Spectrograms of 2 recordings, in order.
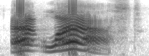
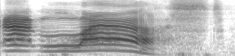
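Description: First: Loud, high cry of relief; exclaimed. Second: High drawn-out cry of joy; exclaimed. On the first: Preacher playing Adam, loud joyful exclaim. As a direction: burst out with it, overjoyed. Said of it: "the man exclaimed". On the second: Adam seeing Eve, high joyful exclaim. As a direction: savor the relief. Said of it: "he exclaimed". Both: Acted.

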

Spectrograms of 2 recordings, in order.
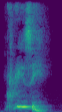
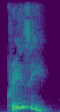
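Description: First: Even higher, near-crying cry; anguished cry. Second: Very high, exasperated; exasperated cry. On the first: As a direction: let the voice crack on it. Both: Real, not acted. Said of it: "preacher exclaims".

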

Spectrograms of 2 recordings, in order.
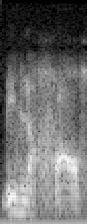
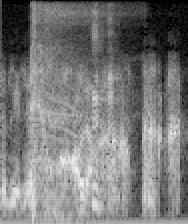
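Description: First: Mock French accent, higher; hammy French accent. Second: Slow, drawn-out mock French accent. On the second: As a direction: stretch it out in a hammy French accent. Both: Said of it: "It's just the way they speak".

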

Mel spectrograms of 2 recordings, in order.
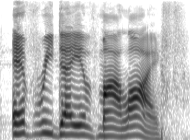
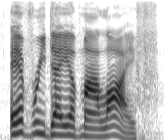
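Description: The two takes are said the same way.

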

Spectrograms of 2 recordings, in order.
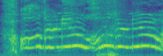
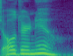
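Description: First: Very high, loud mock shriek; freaking out. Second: Said in the usual way. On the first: Monica hears her ex's message, freaking out. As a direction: demand it again in hammed-up hysterics. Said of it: "they all freak out".

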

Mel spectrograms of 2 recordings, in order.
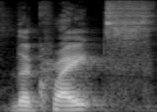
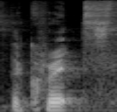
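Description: First: "Krites" with a long i, like "kites"; "Krites" with an eye vowel; alternative pronunciation. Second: "Crits" with a short i; "Crits" with the vowel of "sit"; alternative pronunciation. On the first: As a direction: say "Krites" to rhyme with "lights". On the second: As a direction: say "Crits" to rhyme with "bits". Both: Shown as a demonstration. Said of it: "you know how the Crits".

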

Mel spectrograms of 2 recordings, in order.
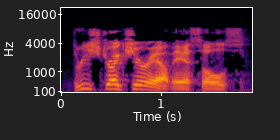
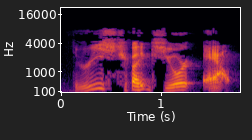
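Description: First: High, loud taunting call; mocking shout. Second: Laughing taunt. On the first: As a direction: yell it out like an umpire mocking them. Mocking chant at offenders. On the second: Pretend. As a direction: laugh while you chant it again.

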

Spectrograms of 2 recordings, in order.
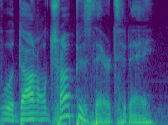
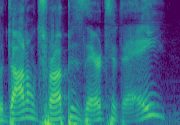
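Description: First: Said in the usual way. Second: Surprised echo. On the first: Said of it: "And he said". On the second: Retold or imitated. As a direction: repeat it back higher and louder, amazed. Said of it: "I go".

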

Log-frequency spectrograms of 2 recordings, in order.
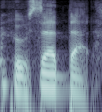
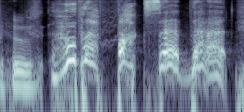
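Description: First: Said in the usual way. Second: High, slow drill-sergeant roar; enraged sergeant scream. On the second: Retold or imitated. Head sergeant demands who answered back, furious scream. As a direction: scream it like you've lost your mind. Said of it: "lost his mind and just screamed".

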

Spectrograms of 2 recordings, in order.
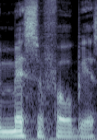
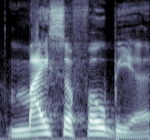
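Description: First: Misophobia said "MISS-o-phobia"; short i pronunciation. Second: Misophobia said "MY-so-phobia"; first syllable as "my". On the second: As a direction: say misophobia with a long i, like "mice". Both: Real, not acted. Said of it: "it might be misophobia".

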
